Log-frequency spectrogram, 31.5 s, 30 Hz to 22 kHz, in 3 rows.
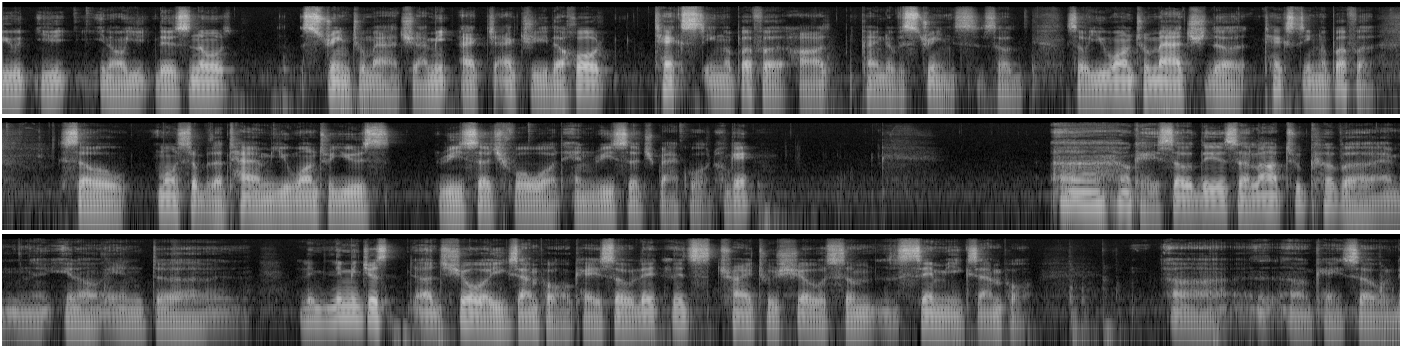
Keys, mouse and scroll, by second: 0.5 w, 4.7-7.1 scroll up 2, 27.5 d.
